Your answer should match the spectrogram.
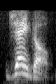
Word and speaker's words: Django: Listen, also, Django, the D is silent, sir.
